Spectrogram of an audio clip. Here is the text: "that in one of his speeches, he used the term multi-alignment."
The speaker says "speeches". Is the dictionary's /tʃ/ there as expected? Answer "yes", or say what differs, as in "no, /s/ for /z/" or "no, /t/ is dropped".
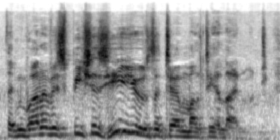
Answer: no, /ʃ/ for /tʃ/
